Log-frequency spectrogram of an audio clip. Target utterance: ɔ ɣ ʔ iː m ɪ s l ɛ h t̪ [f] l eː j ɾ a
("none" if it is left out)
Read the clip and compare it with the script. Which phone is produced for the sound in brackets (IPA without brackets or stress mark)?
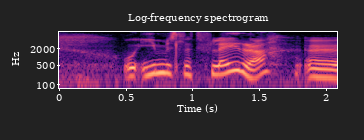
f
